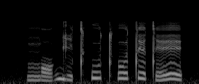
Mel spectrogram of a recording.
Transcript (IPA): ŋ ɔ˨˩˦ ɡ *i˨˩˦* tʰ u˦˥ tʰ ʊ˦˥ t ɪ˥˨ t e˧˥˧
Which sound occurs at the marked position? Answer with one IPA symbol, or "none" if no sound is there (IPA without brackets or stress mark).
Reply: i˨˩˦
